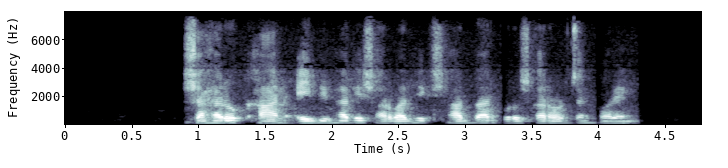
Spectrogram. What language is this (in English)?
Bangla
